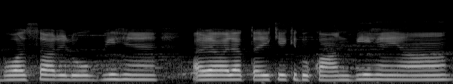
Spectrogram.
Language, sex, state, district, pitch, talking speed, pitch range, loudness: Hindi, female, Jharkhand, Sahebganj, 220 Hz, 160 wpm, 215-220 Hz, -24 LUFS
